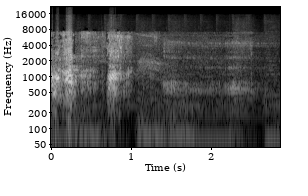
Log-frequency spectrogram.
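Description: A dog fighting off a rooster barks twice in sharp, loud bursts close by, then growls and whines lower and more softly for the rest of the moment.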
